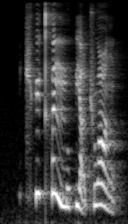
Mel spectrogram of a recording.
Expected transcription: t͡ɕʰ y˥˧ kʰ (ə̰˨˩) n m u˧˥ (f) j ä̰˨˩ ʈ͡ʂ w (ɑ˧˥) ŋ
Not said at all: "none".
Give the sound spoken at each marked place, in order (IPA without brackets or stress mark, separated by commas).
ə˥˩, p, ɑ˥˩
